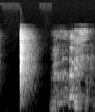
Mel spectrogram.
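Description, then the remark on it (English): A single sharp slap of a bare, wet hand cracks out with a bright smack that fades quickly, followed after a short pause by people's voices. “So, I'm talking about slapping him on the ass, like bare hand, like wet hand on the ass.”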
